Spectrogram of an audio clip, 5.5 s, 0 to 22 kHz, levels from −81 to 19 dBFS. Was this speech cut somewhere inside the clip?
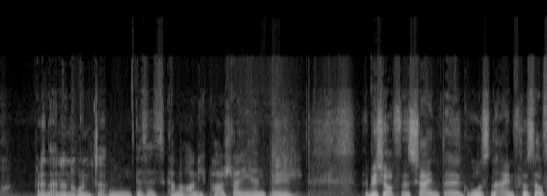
no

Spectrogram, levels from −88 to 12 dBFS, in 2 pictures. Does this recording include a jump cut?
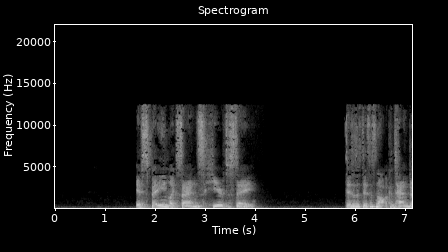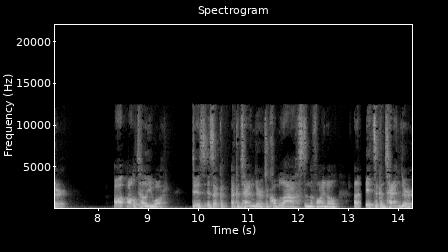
yes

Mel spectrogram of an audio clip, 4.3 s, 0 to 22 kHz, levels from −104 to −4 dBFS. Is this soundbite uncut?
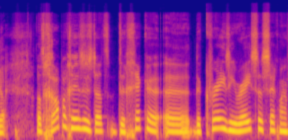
no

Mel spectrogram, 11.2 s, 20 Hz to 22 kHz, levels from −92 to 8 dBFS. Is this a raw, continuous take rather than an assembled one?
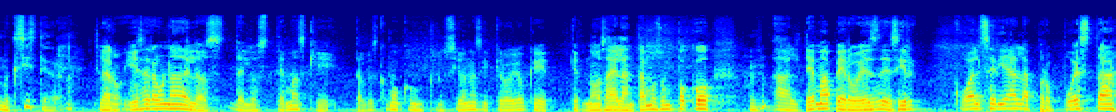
yes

